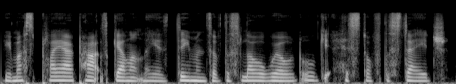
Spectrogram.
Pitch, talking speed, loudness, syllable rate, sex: 170 Hz, 235 wpm, -19 LUFS, 5.5 syllables/s, female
